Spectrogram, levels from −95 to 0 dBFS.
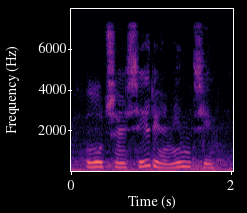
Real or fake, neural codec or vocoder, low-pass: fake; codec, 16 kHz in and 24 kHz out, 2.2 kbps, FireRedTTS-2 codec; 7.2 kHz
